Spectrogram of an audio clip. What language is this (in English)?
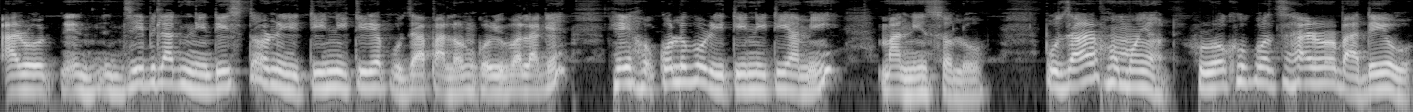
Assamese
